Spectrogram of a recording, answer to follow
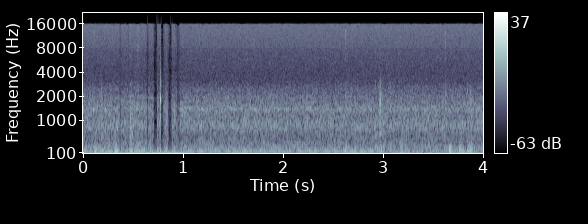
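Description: Steady low hum with a deeper rumble under it; the rumble is loudest in the first second.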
